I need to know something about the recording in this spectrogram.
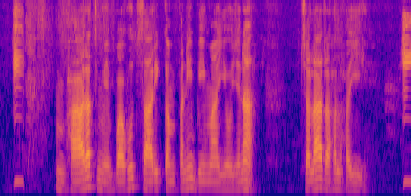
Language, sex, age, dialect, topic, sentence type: Bhojpuri, male, 18-24, Western, banking, statement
